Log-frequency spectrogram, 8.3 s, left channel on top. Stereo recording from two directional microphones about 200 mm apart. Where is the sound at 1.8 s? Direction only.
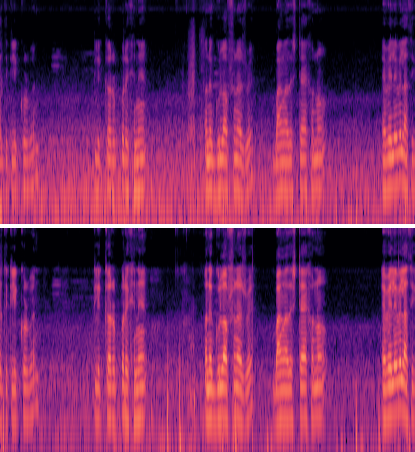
15° right (ahead or behind).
